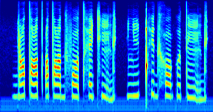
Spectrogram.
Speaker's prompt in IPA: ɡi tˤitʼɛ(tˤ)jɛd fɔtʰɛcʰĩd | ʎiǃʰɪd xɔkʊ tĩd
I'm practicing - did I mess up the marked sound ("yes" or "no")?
no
